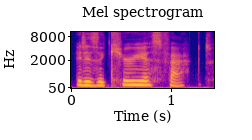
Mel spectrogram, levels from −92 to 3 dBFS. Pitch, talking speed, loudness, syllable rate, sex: 210 Hz, 210 wpm, -16 LUFS, 4.6 syllables/s, female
